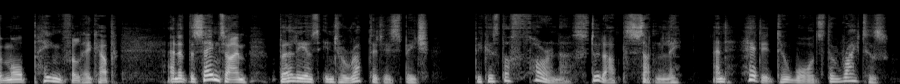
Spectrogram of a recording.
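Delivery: plain reading voice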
